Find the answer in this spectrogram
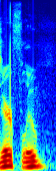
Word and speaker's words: Zerflu: 5's name right, and they did confirm that it is Zerflu, so I was saying it correctly for the most part.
